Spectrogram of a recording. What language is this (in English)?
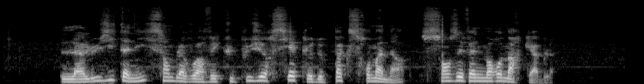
French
